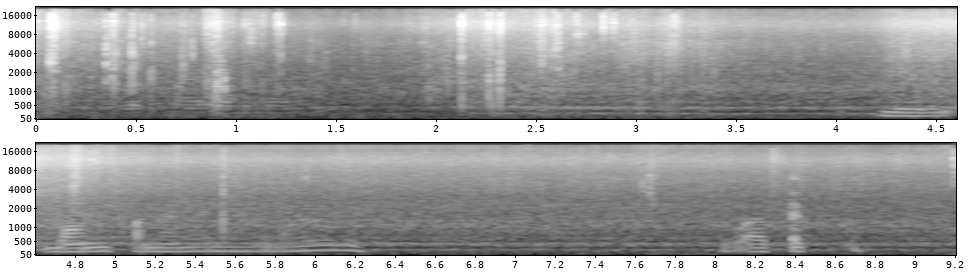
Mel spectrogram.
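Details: Honey bees at a hive opened to collect honey during beekeeping work; a steady low hum runs beneath scattered clattering knocks, with a person's voice speaking briefly midway.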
